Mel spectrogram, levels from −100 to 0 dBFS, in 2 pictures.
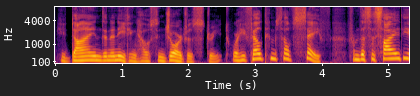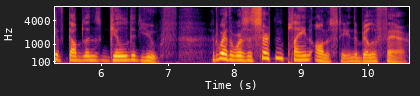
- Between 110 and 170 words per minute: No, average, 190 wpm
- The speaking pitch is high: No, medium, 160 Hz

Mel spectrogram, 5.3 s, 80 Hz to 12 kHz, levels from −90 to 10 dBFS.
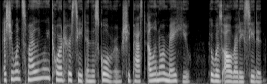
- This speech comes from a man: No, female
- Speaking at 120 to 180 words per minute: No, average, 200 wpm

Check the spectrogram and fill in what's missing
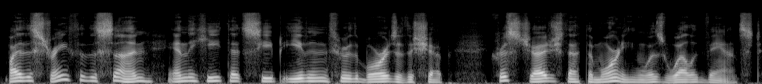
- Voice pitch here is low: Yes, low, 130 Hz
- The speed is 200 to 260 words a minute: Yes, fast, 205 wpm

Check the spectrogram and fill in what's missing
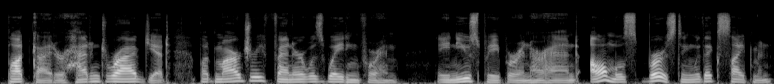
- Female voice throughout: No, male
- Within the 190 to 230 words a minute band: No, average, 155 wpm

